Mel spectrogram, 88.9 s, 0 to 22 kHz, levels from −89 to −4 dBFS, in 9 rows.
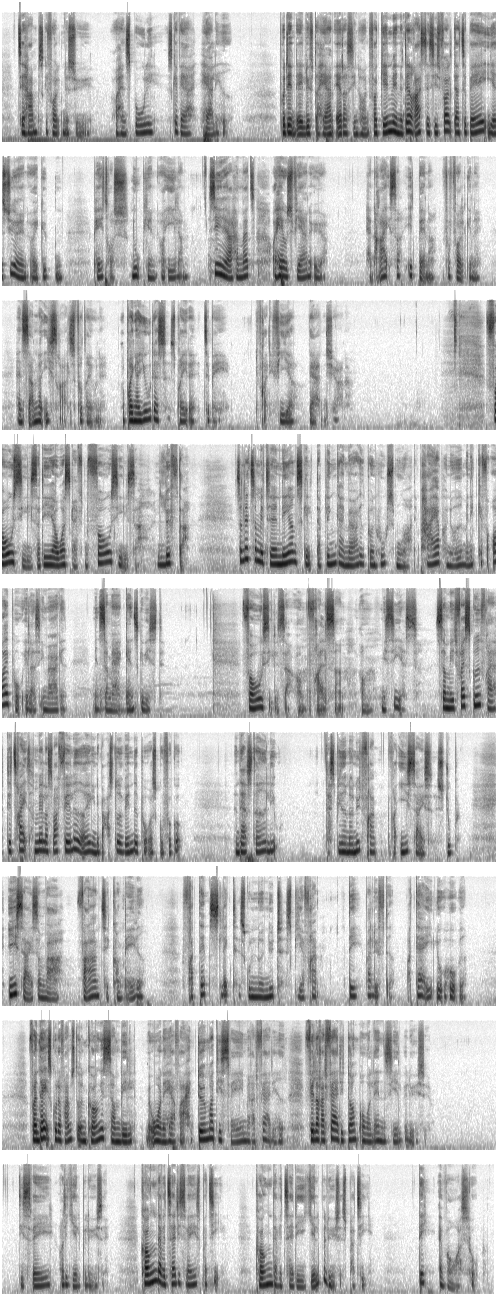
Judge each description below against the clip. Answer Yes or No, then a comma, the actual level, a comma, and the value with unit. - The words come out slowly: Yes, slow, 140 wpm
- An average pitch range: Yes, average, 4.1 semitones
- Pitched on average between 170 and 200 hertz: Yes, high, 190 Hz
